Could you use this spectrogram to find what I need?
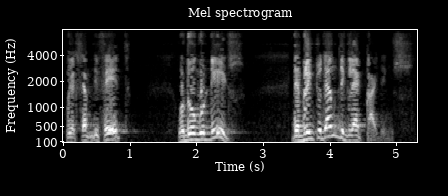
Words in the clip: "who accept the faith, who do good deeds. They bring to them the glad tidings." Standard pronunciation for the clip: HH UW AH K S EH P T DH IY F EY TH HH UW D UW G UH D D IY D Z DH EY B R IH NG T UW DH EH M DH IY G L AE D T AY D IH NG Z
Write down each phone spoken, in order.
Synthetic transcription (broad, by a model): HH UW AH K S EH P T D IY F EY T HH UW D UW G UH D D IY D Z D EY B R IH NG T UW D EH M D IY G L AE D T AY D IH NG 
